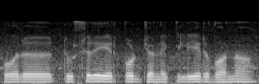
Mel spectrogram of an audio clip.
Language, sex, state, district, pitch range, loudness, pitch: Hindi, male, Punjab, Pathankot, 120-130 Hz, -13 LUFS, 125 Hz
